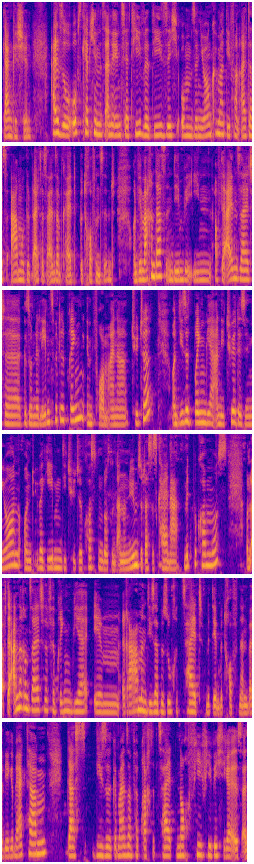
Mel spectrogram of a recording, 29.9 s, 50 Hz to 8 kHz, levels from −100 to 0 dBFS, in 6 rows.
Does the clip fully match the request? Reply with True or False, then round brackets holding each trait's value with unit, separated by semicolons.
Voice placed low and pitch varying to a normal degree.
False (190 Hz; 3.2 semitones)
